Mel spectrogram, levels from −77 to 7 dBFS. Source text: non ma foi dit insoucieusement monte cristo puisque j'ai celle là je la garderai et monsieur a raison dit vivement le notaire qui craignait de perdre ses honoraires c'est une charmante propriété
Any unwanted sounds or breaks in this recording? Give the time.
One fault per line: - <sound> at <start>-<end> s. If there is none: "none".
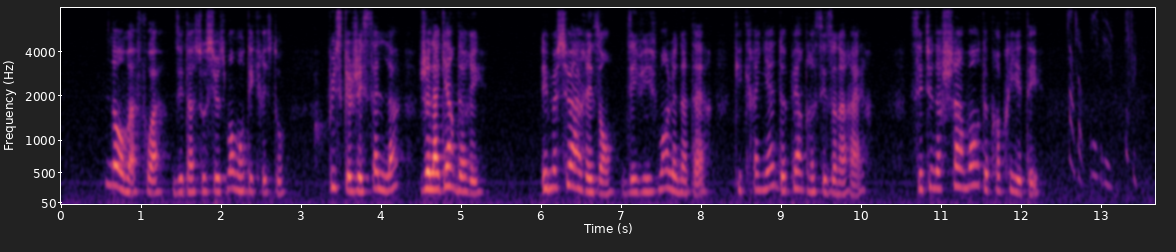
- chirp at 12.6-13.5 s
